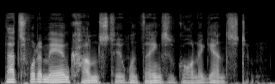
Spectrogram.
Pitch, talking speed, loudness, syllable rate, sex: 90 Hz, 260 wpm, -19 LUFS, 5.8 syllables/s, male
